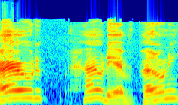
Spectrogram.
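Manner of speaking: very high, loud cartoon-style voice. Opening greeting done on a friend's dare, in an Applejack voice. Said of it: "talking in my Applejack voice".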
